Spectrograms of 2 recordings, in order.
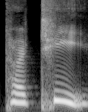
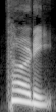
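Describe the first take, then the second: First: The middle t is a crisp, clear t. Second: The middle t sounds like a soft d. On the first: "ব্রিটিশ প্রোনাউন্সিয়েশনে" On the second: "ওরা তখন একটু ডি sound এসে পড়ে"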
